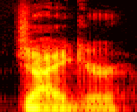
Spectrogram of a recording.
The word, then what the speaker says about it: Jiger: So, yeah, this is when the second kaiju is it Jai, how do you pronounce this one? – Jiger. – Okay.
